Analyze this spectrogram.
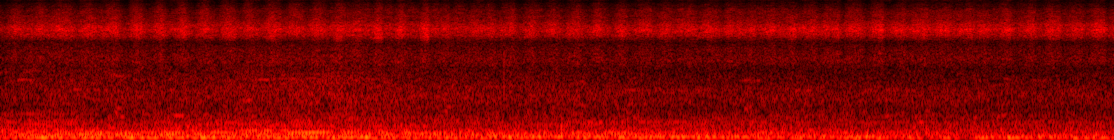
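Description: Steady, high-pitched chorus of cicadas with a fast shimmering pulse, over a low, uneven rumble.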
